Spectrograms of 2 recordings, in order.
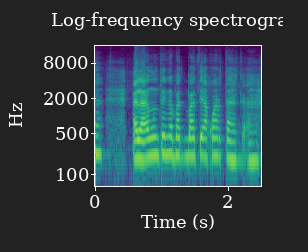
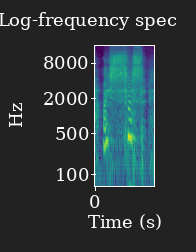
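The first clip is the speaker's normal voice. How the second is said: exasperated exclamation. Acted. Exasperated reaction to money request.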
